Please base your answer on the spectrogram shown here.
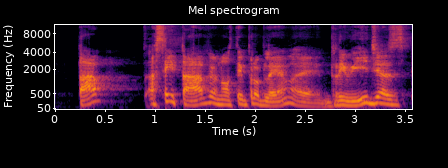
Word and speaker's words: Rivillas: Rivídias é a pronúncia original, mas tá de bom tamanho.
